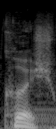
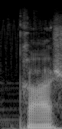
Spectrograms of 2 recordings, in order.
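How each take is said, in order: First: The vowel sounds like the 'u' in push. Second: The vowel sounds like the 'a' in cash. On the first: "most people pronounce this as Kush" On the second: "We have Kash"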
